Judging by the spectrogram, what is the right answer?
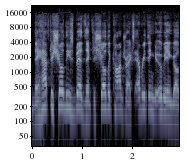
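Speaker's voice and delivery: ordinary talk, nothing marked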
